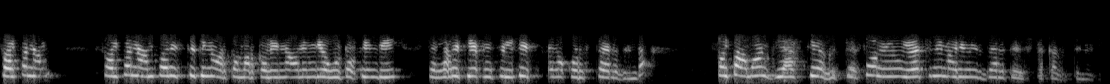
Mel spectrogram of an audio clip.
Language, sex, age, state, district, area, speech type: Kannada, female, 18-30, Karnataka, Chamarajanagar, rural, conversation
